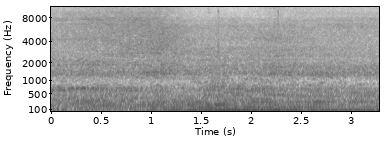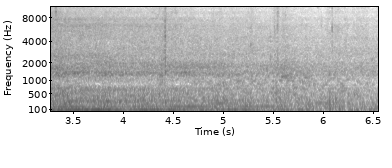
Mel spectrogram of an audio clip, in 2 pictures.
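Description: A motor vehicle's engine running close by with a low, steady hum, loudest about two seconds in and fading away near the end.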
